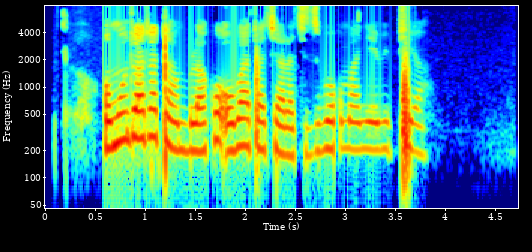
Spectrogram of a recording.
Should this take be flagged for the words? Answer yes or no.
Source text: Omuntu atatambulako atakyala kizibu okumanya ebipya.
yes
